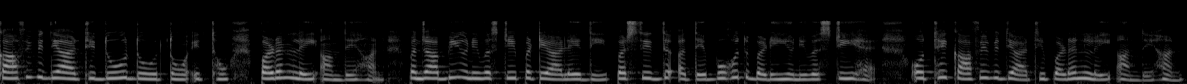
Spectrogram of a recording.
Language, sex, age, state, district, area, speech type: Punjabi, female, 18-30, Punjab, Patiala, rural, spontaneous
